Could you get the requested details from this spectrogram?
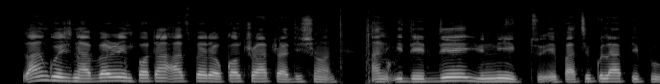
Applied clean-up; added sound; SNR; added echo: neural mask model DeepFilterNet 3.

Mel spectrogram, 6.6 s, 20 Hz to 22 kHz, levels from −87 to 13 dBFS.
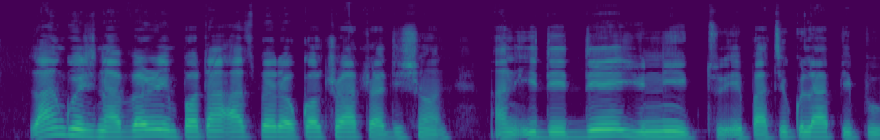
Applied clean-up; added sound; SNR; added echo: none; none; none; none.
